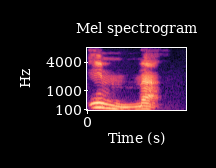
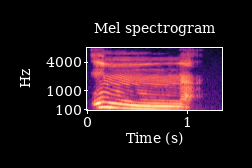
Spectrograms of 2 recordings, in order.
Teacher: So inna. Those two noons merge and become one doubled letter, inna. And the tongue will move one motion for both of them.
